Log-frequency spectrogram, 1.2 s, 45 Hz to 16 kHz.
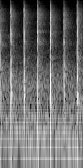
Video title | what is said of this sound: [제품 대여]갤럭시 노트20 울트라와 노트20 완전히 다른폰 입니다 / 디자인, 디스플레이, 카메라, 스펙 살펴보자 | 플라스틱, 그리고 두들겨봐도 그냥 플라스틱이에요.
